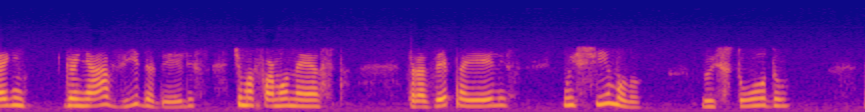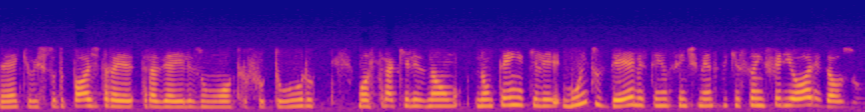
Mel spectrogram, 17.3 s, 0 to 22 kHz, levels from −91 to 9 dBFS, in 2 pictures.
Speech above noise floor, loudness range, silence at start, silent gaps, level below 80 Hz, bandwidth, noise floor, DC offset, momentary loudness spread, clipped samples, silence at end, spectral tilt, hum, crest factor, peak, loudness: 33 dB; 5 LU; 0 s; none; -58 dBFS; 4.2 kHz; -50 dBFS; under 0.1%; 11 LU; under 0.1%; 0.05 s; -7.5 dB/octave; 60 Hz at -55 dBFS; 14 dB; -2 dBFS; -17 LUFS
